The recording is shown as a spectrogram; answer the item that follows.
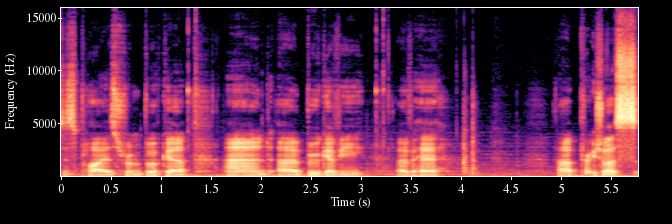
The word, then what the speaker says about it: Bougainville: take the troops and supplies from Buka and Bougainville over here. Pretty sure that's around how you pronounce it.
